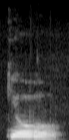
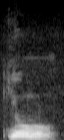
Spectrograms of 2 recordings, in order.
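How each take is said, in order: The two takes are said the same way.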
